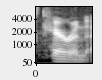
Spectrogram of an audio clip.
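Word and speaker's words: Charon: I think it's Karen actually is how to pronounce it, but yeah, because Chiron is like a hand.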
